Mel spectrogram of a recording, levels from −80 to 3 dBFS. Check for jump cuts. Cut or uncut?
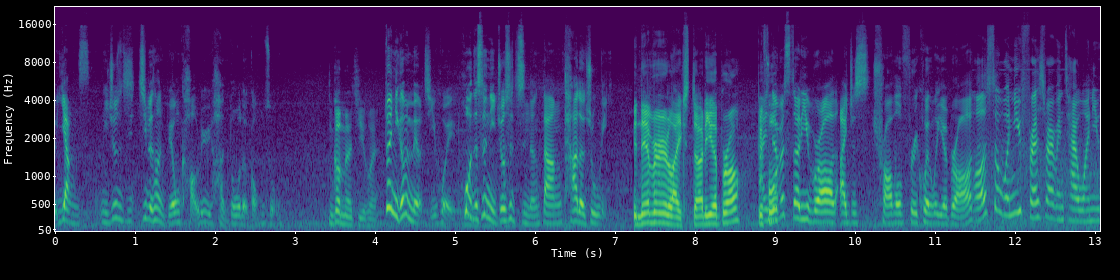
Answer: cut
